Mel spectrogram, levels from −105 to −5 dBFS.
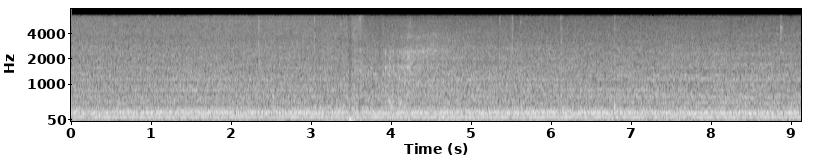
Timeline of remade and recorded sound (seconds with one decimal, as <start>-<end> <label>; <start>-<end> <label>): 0.0-1.6 recorded; 1.6-5.5 remade; 5.5-7.4 recorded; 7.4-8.2 remade; 8.2-9.1 recorded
